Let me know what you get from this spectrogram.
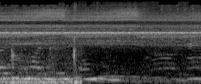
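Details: Crickets, the 'forest whisperers', in the rainforest at Bulusan Lake, Philippines; a steady, unbroken high-pitched ringing drone with a fainter hiss above it, and people talking during the first second.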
